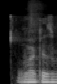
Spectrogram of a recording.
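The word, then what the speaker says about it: Marques: Did you just call him Mark Ass Brownlee? – Isn't that how you say his name? Mark Ass? Mark Ass? – Marcus Brownlee, yeah.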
